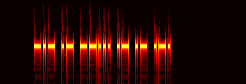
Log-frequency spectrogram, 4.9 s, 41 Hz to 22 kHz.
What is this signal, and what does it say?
Morse code, heard as a keyed tone, about 26 wpm, 700 Hz. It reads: KA7AAR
